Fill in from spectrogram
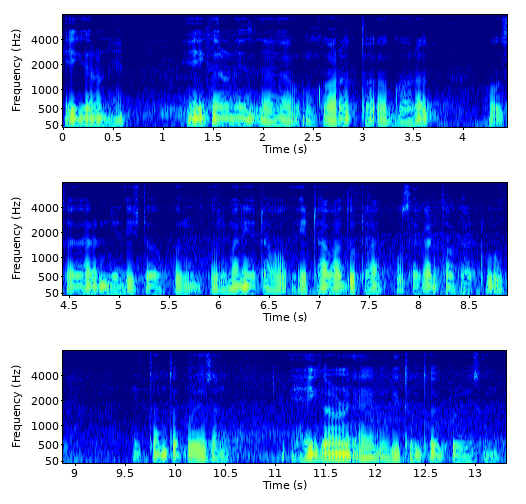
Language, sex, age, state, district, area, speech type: Assamese, male, 18-30, Assam, Barpeta, rural, spontaneous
